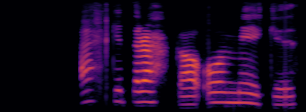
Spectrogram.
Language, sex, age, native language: Icelandic, female, 9, Icelandic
